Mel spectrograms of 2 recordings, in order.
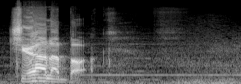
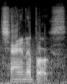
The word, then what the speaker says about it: Chernabog: Number 17, CHERNABOG. Sounds like China box, actually, when you say it wrong.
